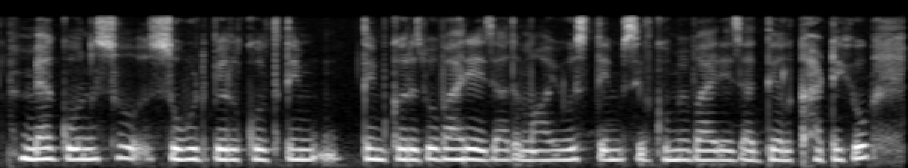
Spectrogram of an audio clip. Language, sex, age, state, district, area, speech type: Kashmiri, female, 30-45, Jammu and Kashmir, Shopian, rural, spontaneous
